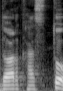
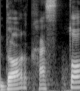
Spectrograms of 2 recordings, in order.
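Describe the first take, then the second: First: দরখাস্ত ending in a close "to"; rounded final vowel. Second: দরখাস্ত ending in an open "taw"; open final vowel. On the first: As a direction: say দরখাস্ত as dawr-khas-to. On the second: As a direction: say দরখাস্ত as dawr-khas-taw. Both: Shown as a demonstration. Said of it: "আমরা কিন্তু দরখাস্ত বলি".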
